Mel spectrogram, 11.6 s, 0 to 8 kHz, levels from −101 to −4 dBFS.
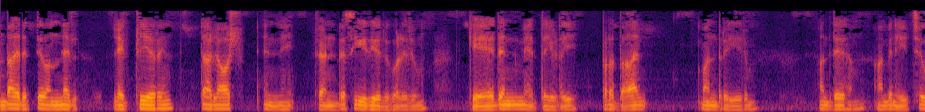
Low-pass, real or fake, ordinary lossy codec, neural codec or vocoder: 7.2 kHz; fake; MP3, 24 kbps; codec, 16 kHz, 0.8 kbps, ZipCodec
